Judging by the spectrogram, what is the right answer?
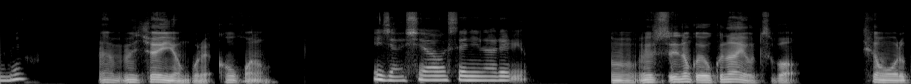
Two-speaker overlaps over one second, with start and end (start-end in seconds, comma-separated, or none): none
